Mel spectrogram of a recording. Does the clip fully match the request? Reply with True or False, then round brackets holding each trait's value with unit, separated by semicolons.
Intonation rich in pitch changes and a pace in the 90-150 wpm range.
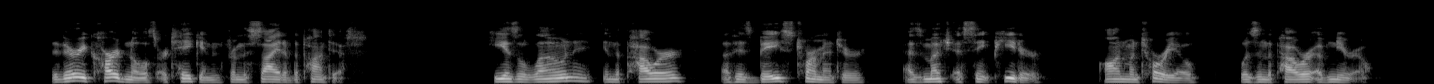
False (3.7 semitones; 140 wpm)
